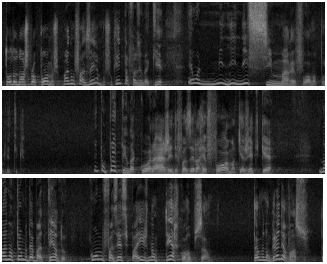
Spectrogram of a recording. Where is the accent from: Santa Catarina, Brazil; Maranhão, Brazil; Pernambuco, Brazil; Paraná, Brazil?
Pernambuco, Brazil; born there; moved away; e não de Pernambuco, onde eu nasci, ou do Distrito Federal, onde eu escolhi viver faz 35 anos.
